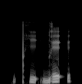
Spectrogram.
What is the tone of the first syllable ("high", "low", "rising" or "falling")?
low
